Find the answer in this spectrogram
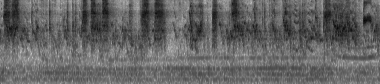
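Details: Captive budgerigar family in a breeding colony: a busy mix of scratchy squawks and high twittering chirps, arriving in clumps about every half second to second.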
